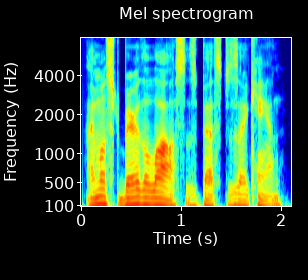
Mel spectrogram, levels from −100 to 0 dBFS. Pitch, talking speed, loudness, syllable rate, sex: 105 Hz, 285 wpm, -19 LUFS, 5.1 syllables/s, male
